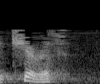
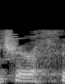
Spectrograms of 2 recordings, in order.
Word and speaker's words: Cherith: Now, I am aware that the proper pronunciation of this word is really Kirith, Kirith. But you'll excuse me, won't you? I have a daughter named Cherith. That's the way she pronounces it. That's the way we pronounced it for her. And so that's the way I'm going to pronounce the name of this brook.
